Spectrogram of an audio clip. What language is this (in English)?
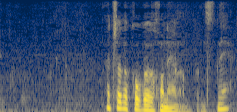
Japanese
